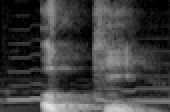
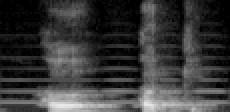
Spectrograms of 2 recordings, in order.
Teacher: ಅ ಎಂಬಲ್ಲಿ ಸ್ವತಂತ್ರವಾಗಿ ಉಚ್ಚರಿಸುವಂತಹ ಅ ಎಂಬ ಸ್ವರಾಕ್ಷರ. ಹಕ್ಕಿ ಎಂಬಲ್ಲಿ ಹ ಎಂದು ಮಹಾಪ್ರಾಣವಾಗಿ ಉಚ್ಚರಿಸುವಂತಹ ಅವರ್ಗೀಯ ವ್ಯಂಜನಾಕ್ಷರ. ಹ ಎಂದು ಹೇಳಿದಾಗ ಮಹಾಪ್ರಾಣವು ಉಚ್ಚರಿಸಲ್ಪಡುತ್ತದೆ.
